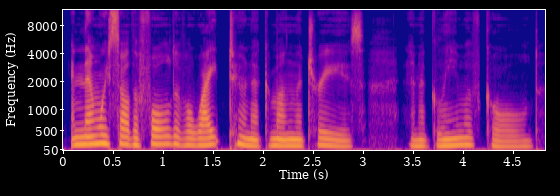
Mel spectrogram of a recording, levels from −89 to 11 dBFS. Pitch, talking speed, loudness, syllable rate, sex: 155 Hz, 225 wpm, -18 LUFS, 5.0 syllables/s, female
